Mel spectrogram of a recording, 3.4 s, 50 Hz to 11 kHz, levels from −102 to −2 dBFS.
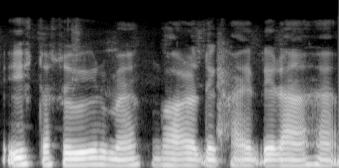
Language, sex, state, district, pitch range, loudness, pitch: Hindi, male, Bihar, Patna, 110-120 Hz, -14 LUFS, 115 Hz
